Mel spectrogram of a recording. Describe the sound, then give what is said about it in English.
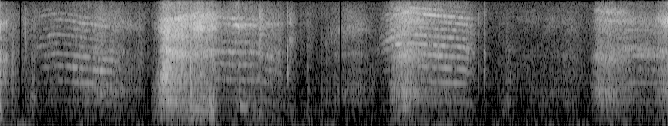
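A cat meows repeatedly through a telephone line, several drawn-out, loud cries with harmonic wails spaced a few seconds apart, sounding thin and band-limited. “Oh, you have a cat?”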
